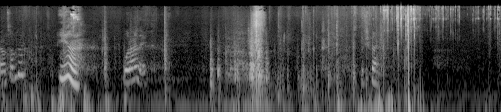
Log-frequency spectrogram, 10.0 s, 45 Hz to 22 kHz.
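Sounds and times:
speech: 0:00.1 - 0:03.0, 0:07.4 - 0:07.8
bunch of keys jangling: 0:07.6 - 0:10.0.

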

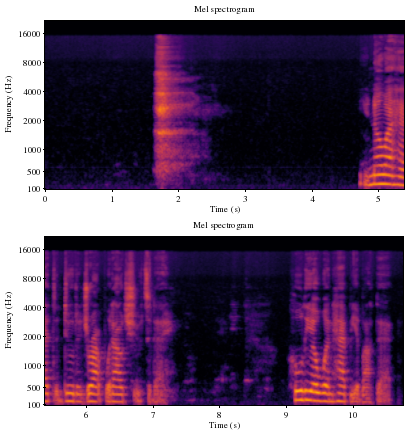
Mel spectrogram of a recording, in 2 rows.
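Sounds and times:
deep breath: 0:01.6 - 0:02.8
speech: 0:04.8 - 0:07.3, 0:09.1 - 0:10.6.

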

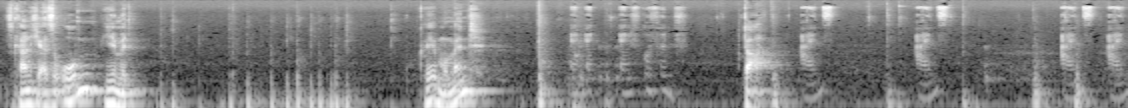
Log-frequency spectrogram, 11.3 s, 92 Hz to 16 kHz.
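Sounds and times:
speech: 0:00.2 - 0:01.5, 0:04.2 - 0:04.9, 0:07.4 - 0:07.8
typing on a Windows computer keyboard connected to an iPhone: 0:01.6 - 0:03.6.

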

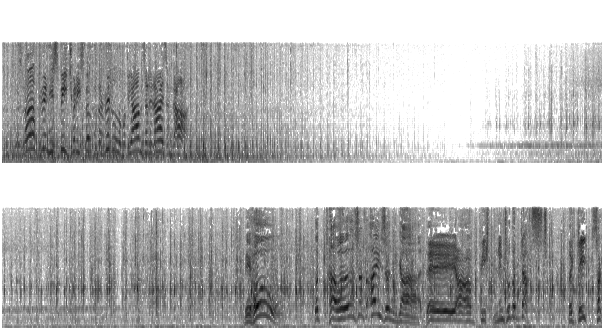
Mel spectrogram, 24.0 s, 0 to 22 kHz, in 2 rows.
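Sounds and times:
hooves of weary horses carrying men clip-clopping: 0:00.0 - 0:24.0
speech: 0:00.4 - 0:04.2, 0:16.9 - 0:24.0
low sustained drone: 0:09.5 - 0:14.6.

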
